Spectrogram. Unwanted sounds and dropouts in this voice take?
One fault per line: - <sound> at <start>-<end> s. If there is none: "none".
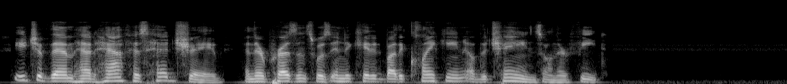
none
